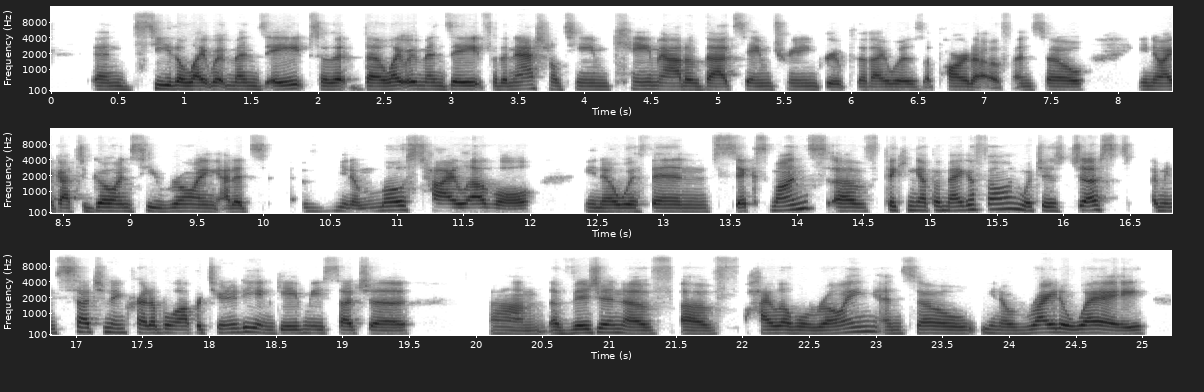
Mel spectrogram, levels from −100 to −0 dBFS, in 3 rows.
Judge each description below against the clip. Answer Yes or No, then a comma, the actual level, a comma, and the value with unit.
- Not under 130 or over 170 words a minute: No, average, 200 wpm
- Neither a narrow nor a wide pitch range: Yes, average, 3.0 semitones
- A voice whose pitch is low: No, medium, 150 Hz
